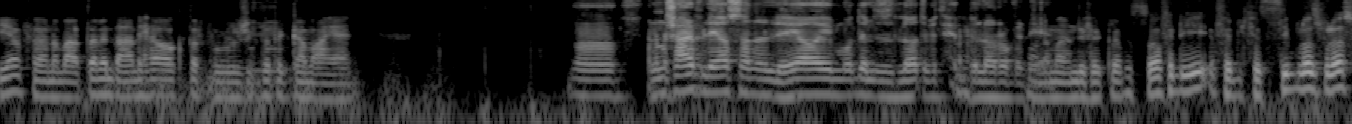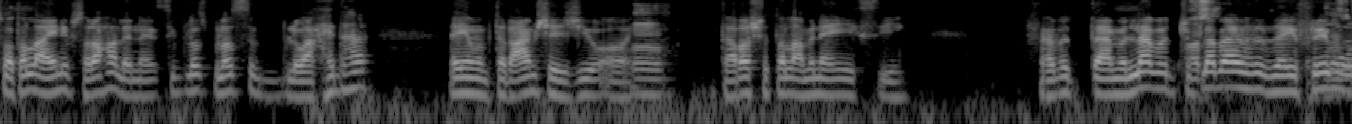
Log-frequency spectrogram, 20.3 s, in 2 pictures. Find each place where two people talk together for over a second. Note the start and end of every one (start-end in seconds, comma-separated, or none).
none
